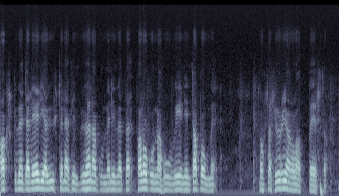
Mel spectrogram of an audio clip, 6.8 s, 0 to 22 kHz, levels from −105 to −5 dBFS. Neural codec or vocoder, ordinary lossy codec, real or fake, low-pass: none; none; real; 19.8 kHz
